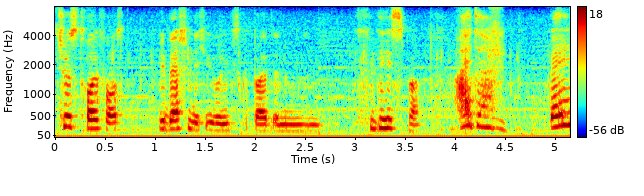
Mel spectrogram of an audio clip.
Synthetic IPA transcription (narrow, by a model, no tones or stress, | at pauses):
t͡ʃʏstʁ̥ɔɪfɔʊst | viːɐvɛʃn̩dɪçʔyːbʁɪɡŋ̩sb̥altɪnmɪ | nːɛːçstmaː | ʔaltɐ | b̥ɛl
